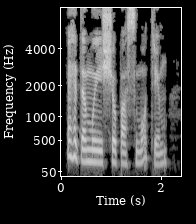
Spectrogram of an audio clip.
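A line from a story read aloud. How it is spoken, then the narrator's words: Hmphed. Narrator (Russian): Ремир хмыкнул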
